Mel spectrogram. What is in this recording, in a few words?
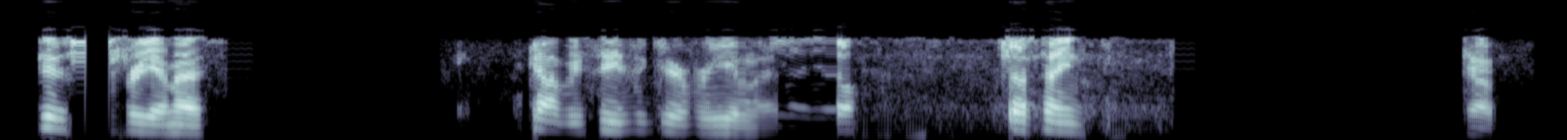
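Police Southeast District Dispatch; Raleigh; wake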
